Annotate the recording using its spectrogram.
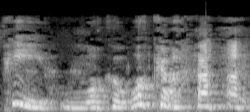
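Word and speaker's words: pīwakawaka: this bird is P oh pronounced P waa Waka it has a marry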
